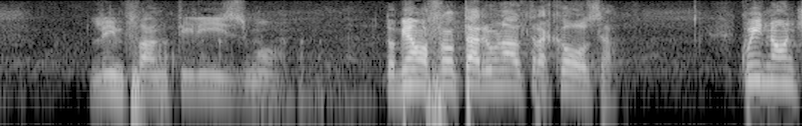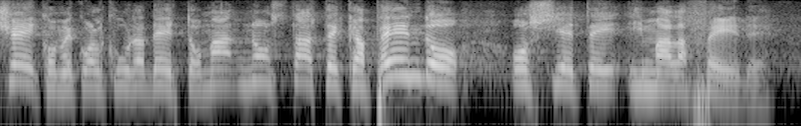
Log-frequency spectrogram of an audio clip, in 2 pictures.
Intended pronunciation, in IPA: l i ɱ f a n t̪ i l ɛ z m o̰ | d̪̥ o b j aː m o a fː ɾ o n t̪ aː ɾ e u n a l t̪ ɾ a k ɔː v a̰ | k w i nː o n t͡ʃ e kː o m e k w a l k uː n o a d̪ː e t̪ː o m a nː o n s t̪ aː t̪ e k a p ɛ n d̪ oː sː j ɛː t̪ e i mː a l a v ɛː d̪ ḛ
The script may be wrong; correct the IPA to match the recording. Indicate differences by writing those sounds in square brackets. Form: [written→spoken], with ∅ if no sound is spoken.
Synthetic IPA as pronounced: l i ɱ f a n t̪ i l [ɛ→i] z m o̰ | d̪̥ o b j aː m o a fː ɾ o n t̪ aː ɾ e u n a l t̪ ɾ a k ɔː [v→z] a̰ | k w i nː o n t͡ʃ [e→ɛ] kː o m e k w a l k uː n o a d̪ː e t̪ː o m a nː o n s t̪ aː t̪ e k a p ɛ n d̪ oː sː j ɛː t̪ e i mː a l a [v→f] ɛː d̪ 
